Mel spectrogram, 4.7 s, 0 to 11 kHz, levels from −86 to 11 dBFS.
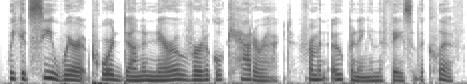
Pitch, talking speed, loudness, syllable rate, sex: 175 Hz, 255 wpm, -21 LUFS, 6.6 syllables/s, female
